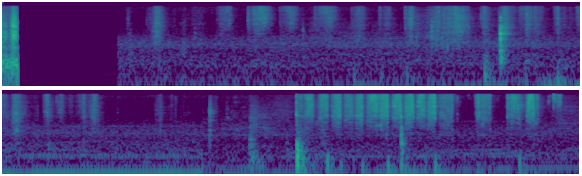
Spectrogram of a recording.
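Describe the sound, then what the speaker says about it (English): Sandpaper rubs back and forth over a small wooden dowel for a toilet roll holder, a soft, scratchy rasp in uneven strokes after a brief silent start, with a few sharper knocks and louder scrubbing near the end. "Just going to give this dowel a quick sand down"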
